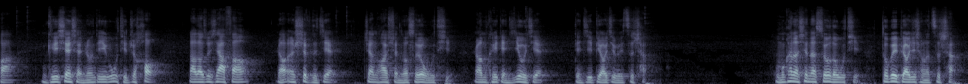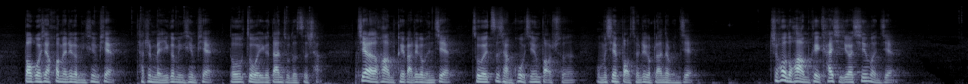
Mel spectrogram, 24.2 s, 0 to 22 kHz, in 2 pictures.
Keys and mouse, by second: 4.2 shift+click, 6.4-10.1 right drag, 15.1 click, 21.0 super+s, 23.7-24.2 drag.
